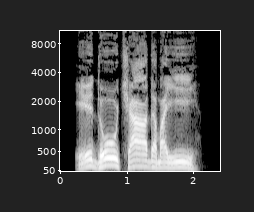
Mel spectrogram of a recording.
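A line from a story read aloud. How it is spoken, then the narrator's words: Deep bishop's bass. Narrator (Russian): возговорил старос архиерейским басом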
